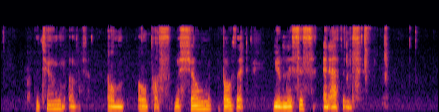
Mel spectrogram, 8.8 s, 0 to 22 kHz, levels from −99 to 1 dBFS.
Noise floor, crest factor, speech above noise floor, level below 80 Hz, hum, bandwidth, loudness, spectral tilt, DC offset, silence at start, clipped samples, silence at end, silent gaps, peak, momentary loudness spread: -60 dBFS; 20 dB; 39 dB; -68 dBFS; none; 8.6 kHz; -22 LUFS; -4.5 dB/octave; under 0.1%; 0.75 s; under 0.1%; 1.05 s; none; -2 dBFS; 16 LU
